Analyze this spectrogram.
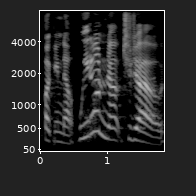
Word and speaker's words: Trudeau: Trudeau. It's French. Trudeau.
